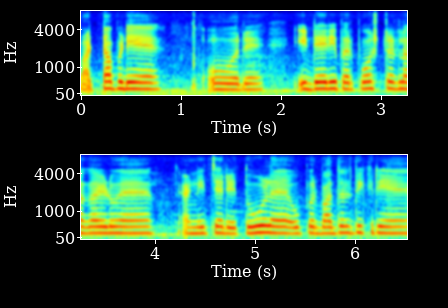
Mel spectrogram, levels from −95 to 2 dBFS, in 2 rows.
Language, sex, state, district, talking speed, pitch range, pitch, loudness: Rajasthani, female, Rajasthan, Nagaur, 165 wpm, 215-235 Hz, 225 Hz, -15 LUFS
